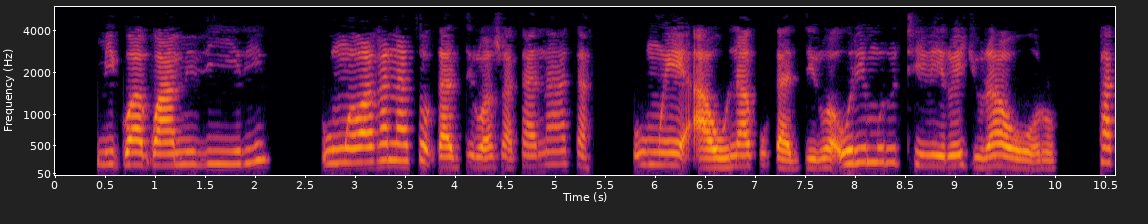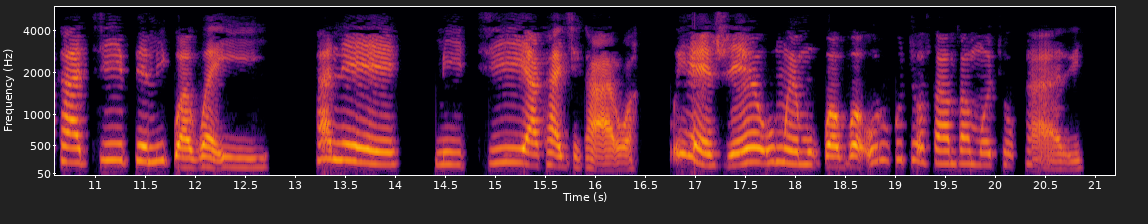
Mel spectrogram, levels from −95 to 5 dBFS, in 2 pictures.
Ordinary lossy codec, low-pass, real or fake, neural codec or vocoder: MP3, 32 kbps; 5.4 kHz; real; none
